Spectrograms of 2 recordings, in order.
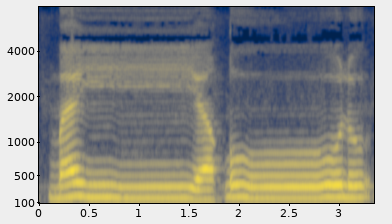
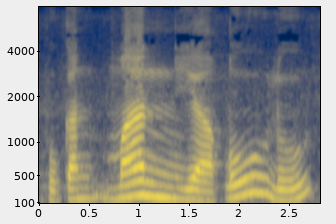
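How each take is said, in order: First: The n sound merges into the following y. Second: The n sound is kept separate before y. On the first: The speaker calls it right. "tapi may yaqulu" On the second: The speaker calls it wrong.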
